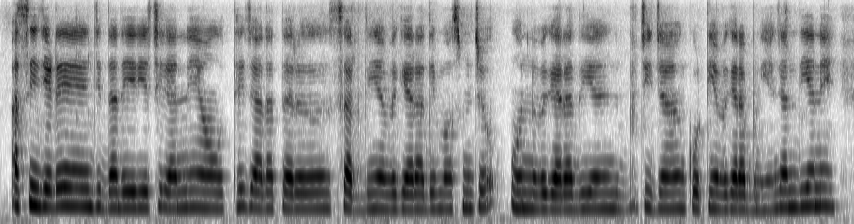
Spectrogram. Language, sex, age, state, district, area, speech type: Punjabi, female, 45-60, Punjab, Ludhiana, urban, spontaneous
